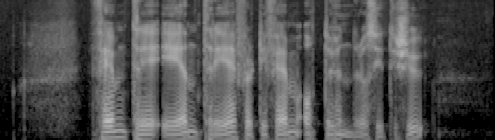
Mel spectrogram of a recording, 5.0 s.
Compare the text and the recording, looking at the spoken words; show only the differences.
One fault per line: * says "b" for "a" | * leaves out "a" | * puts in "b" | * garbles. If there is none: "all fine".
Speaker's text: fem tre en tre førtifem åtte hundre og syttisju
all fine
